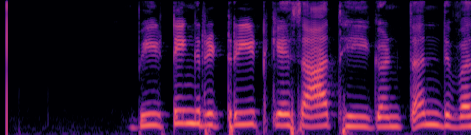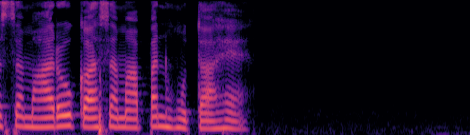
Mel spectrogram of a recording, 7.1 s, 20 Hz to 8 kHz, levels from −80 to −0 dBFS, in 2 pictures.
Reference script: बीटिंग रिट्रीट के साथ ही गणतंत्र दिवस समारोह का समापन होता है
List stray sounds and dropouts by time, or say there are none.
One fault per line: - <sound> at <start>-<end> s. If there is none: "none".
none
